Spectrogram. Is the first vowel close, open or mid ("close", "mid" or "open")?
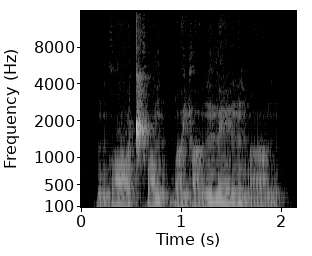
mid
